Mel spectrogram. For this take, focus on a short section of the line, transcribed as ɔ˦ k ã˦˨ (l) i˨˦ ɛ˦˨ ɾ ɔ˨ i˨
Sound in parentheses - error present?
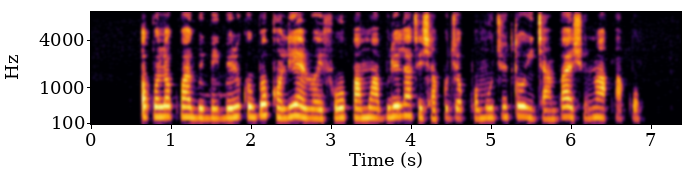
no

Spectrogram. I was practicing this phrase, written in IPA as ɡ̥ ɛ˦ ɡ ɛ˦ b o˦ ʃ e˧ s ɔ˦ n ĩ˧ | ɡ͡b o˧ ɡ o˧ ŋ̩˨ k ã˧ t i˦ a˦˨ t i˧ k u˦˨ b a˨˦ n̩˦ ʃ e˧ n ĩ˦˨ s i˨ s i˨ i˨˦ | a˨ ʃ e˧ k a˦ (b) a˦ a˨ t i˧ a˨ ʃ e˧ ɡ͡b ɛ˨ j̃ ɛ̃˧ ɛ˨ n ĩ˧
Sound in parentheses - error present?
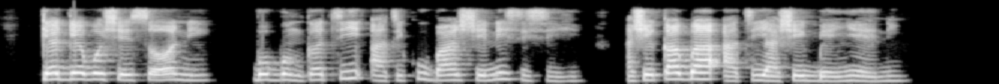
yes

